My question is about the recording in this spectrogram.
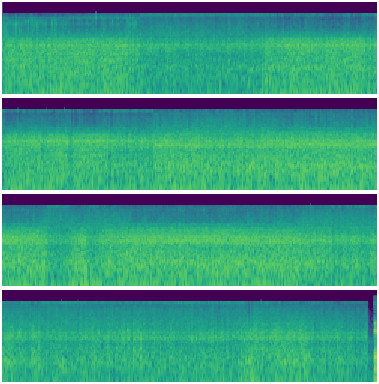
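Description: Steady rushing roar of air past a skydiver's camera in freefall, stepping up and down in level a few times.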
